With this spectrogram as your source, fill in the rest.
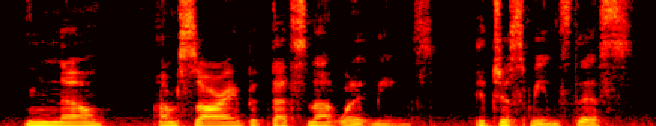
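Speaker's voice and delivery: soft, calm, cool, detached, dispassionate tone. Imitating a biblical scholar answering questions: imitating a calm, dispassionate tone. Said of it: "He speaks very, very calmly and dispassionately".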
